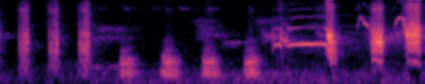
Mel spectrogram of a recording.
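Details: Javan myna lure call with three loud, harsh squawks, then lower rasping notes. It ends in a sharp, thin whistle and bright, squealing chirps.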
